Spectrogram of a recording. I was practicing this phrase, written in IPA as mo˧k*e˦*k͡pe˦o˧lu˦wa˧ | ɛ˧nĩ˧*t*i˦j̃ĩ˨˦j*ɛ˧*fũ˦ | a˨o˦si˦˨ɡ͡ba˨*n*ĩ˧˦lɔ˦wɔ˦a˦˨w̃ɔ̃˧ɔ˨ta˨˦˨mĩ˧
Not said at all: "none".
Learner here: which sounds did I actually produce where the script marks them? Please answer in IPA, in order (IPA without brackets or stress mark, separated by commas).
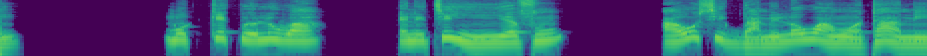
e˦, t, ɛ˧, m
